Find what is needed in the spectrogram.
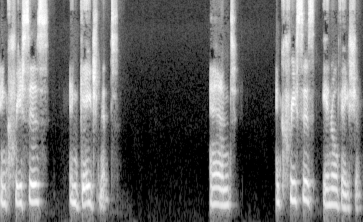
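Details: Adult woman with aphasia plus apraxia of speech and dysarthria after a stroke, in recovery; she says her speech can be hard to understand. Aphasia with apraxia of speech and dysarthria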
